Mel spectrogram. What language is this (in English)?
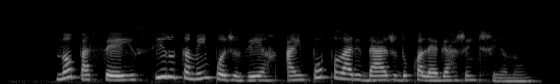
Portuguese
